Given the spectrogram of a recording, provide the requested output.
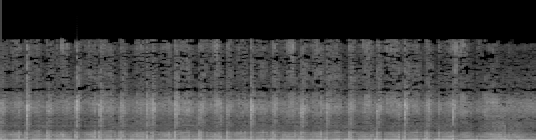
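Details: Ford Sierra revving hard: sharp, rapid pops and cracks fire from the exhaust about every quarter second. Exhaust backfire.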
